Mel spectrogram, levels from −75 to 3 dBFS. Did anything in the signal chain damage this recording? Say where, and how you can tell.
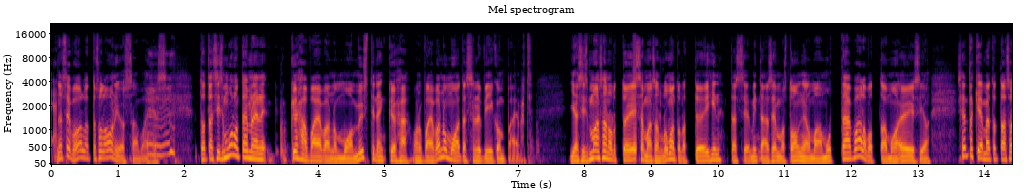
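Yes, at the driver or buffer stage there are two repeated-buffer faults. At 1.83 s an 11.6 ms piece sounds three times in a row, and from 8.73 to 8.78 s, after "siis mä saan olla" and before "mä saan luvan tulla", one sounds five times. The 11.6 ms period fits a 512-sample buffer. The device replayed stale data when fresh audio arrived late, losing roughly 20 ms and 50 ms. Exact repeats with hard joins, rather than silence or a smoothed fill, separate this from a dropout or packet-loss concealment.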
